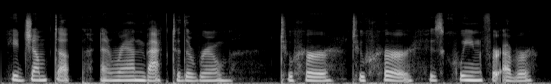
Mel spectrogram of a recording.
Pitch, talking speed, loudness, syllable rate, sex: 180 Hz, 175 wpm, -19 LUFS, 4.2 syllables/s, female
